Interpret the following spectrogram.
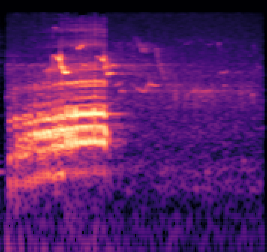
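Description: A short animal call lasting just under a second, rising in quickly and pulsing fast like a rattle, followed by a faint hiss.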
